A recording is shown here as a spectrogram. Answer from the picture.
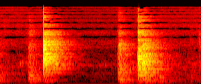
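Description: Hard plastic clatter from a wet and dry vacuum's hose and tool adapter being handled: a sharp clack about half a second in and another knock just over a second in.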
